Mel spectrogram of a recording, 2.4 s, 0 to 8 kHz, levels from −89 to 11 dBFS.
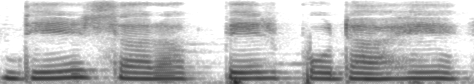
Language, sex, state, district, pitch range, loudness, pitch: Hindi, female, Arunachal Pradesh, Papum Pare, 205-220 Hz, -18 LUFS, 215 Hz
